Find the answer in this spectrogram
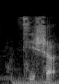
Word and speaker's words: C#: C hashtag. C#. Okay, it's C#.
